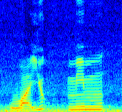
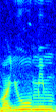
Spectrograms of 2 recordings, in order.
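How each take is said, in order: First: A glottal catch breaks the word in the middle. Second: The word flows without any glottal catch. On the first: The speaker calls it right. "हमज़ा जब साकिन हो तो वहाँ पर झटका दिया जाता है" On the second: The speaker calls it wrong. "गलती करके वायु मिम पढ़ देते हैं, जो कि गलत है"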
